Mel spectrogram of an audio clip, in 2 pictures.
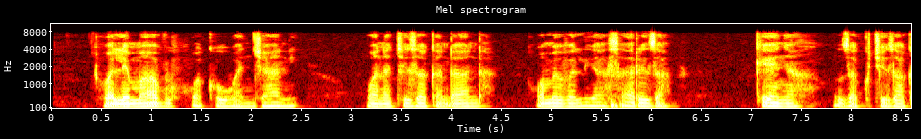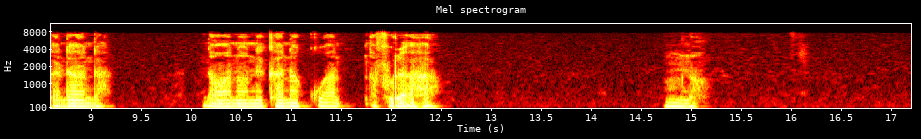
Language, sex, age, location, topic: Swahili, male, 18-24, Kisumu, education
